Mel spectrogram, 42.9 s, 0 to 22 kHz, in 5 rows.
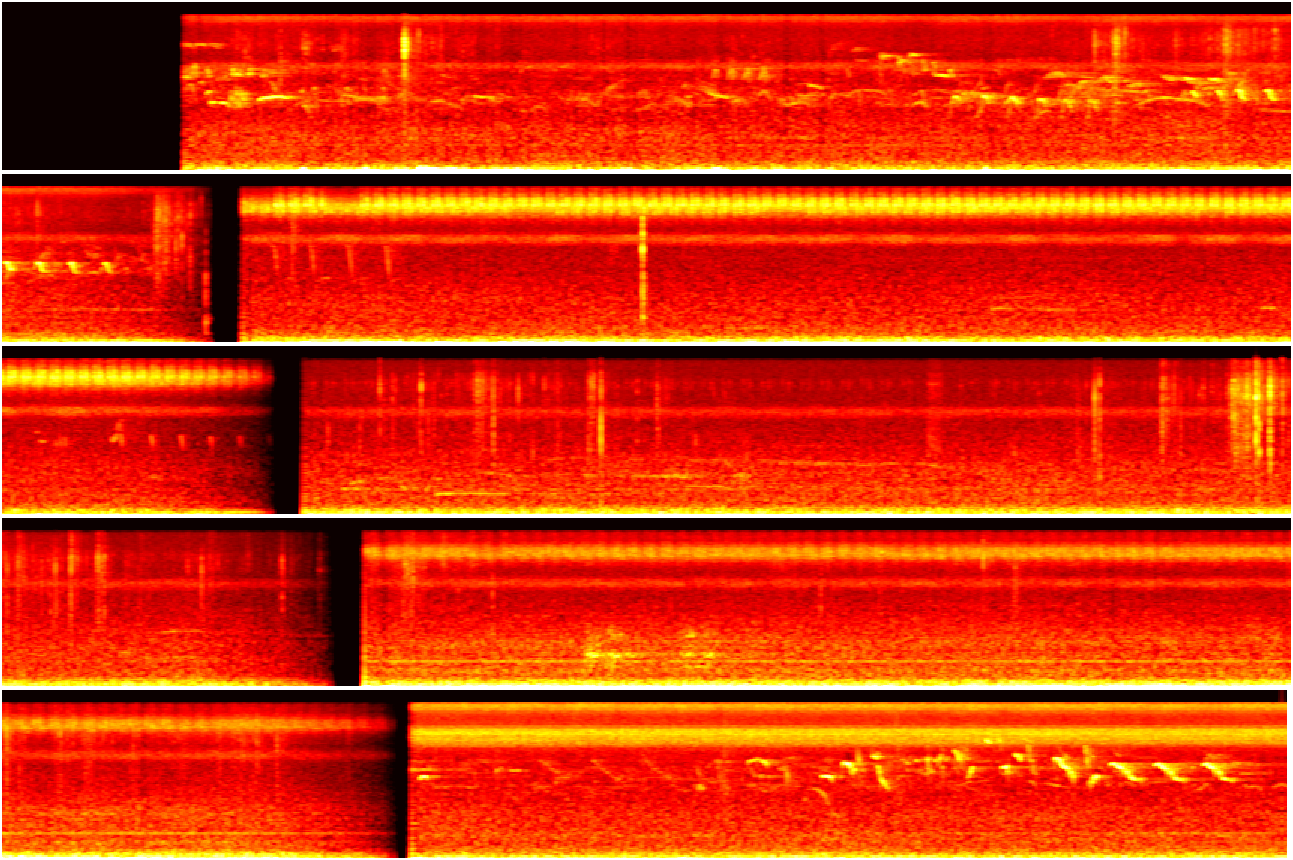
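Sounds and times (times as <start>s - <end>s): loud steady insect trill: 10.3s - 19.0s, 20.4s - 42.9s
crickets chirping: 10.3s - 42.9s.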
